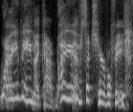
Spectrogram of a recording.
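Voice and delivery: very high-pitched, furious, angry screaming. Acting out a scenario where Jesus screams at the disciples, mock screaming at them. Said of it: "Jesus was screaming at the disciples".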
